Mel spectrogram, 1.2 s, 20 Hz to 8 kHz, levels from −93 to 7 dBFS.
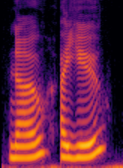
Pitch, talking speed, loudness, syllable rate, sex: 240 Hz, 145 wpm, -14 LUFS, 4.8 syllables/s, female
